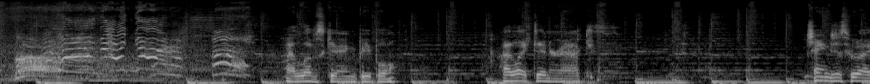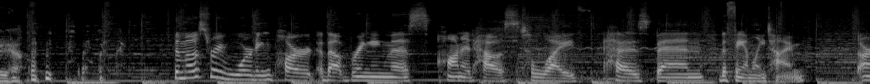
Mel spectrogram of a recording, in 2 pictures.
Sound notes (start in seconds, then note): 0.3 clown groaning; 4.2 jaunty music; 7.1 laughing; 9.2 jaunty music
